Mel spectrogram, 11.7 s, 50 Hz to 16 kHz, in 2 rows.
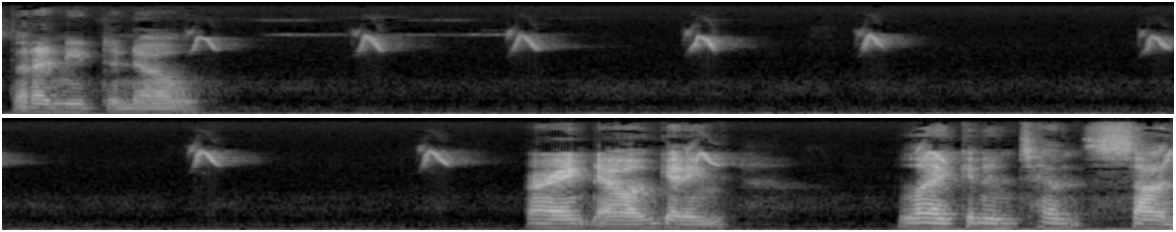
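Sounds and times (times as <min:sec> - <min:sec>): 
steady low outdoor rumble: 0:00.0 - 0:11.7
speech: 0:00.1 - 0:01.2, 0:01.8 - 0:02.0, 0:08.5 - 0:09.6, 0:10.4 - 0:11.7
short high bird chirps: 0:00.9 - 0:04.6, 0:05.6 - 0:06.1, 0:06.8 - 0:07.2, 0:07.9 - 0:08.4.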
